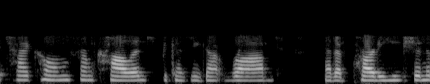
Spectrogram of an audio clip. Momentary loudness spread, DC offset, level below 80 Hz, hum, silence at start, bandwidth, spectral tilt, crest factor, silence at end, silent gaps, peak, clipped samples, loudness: 12 LU; under 0.1%; -68 dBFS; none; 0 s; 4.1 kHz; -11 dB/octave; 18 dB; 0 s; none; -8 dBFS; under 0.1%; -25 LUFS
